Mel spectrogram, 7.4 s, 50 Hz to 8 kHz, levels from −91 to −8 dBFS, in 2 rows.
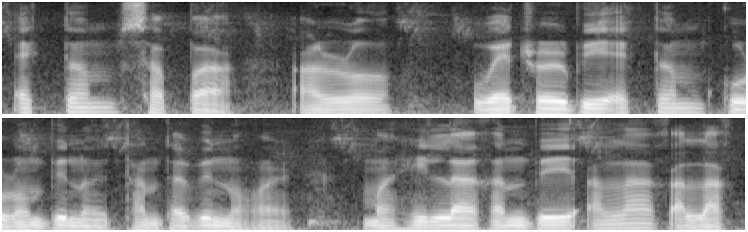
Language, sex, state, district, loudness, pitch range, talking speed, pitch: Nagamese, male, Nagaland, Dimapur, -17 LUFS, 90-105 Hz, 145 wpm, 95 Hz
